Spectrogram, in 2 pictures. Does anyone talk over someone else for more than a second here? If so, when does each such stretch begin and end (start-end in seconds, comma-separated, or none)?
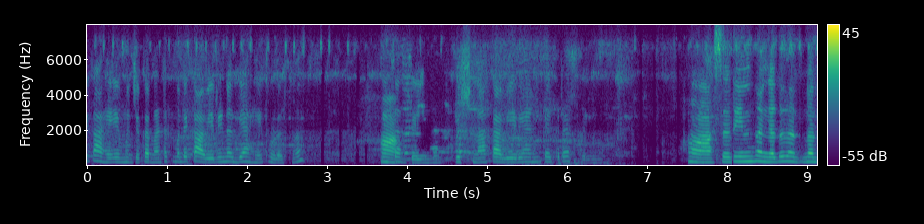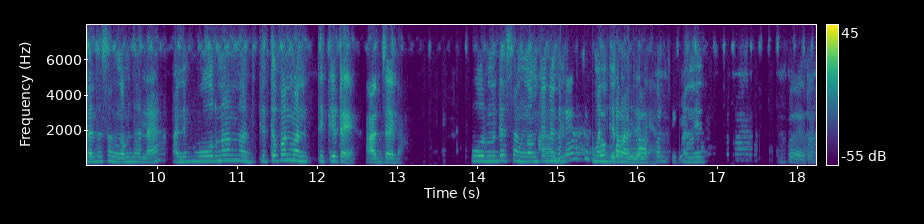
14.9-16.8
